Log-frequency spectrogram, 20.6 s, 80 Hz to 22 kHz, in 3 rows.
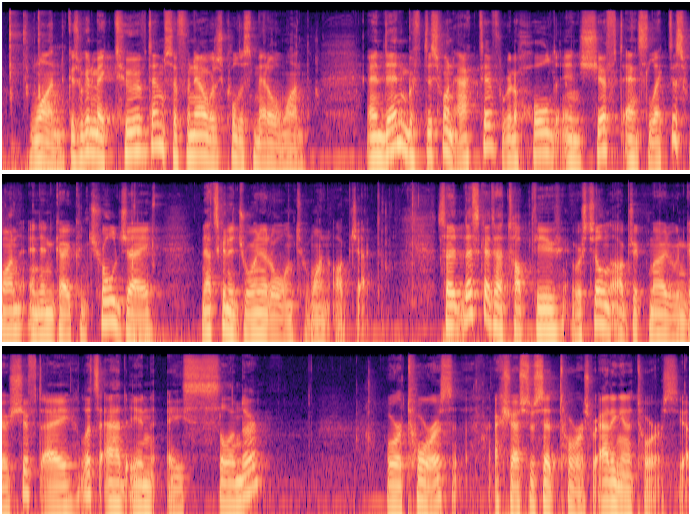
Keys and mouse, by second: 2.5 g, 4.4 g, 6.2 shift+middle click, 8.2 ctrl+j, 10.1 g, 11.2 KP_7, 12.0 alt+a, 13.7-20.6 shift+middle drag, 13.9 shift+a.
